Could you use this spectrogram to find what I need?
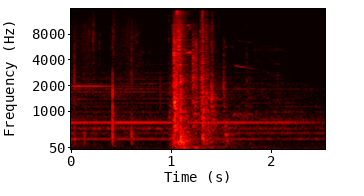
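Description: A door swings open with a thud.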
